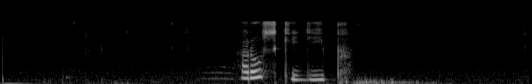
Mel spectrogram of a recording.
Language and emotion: Russian, sad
